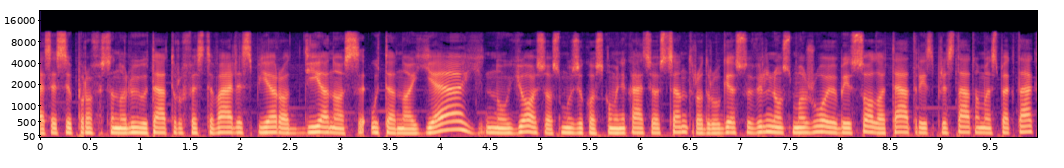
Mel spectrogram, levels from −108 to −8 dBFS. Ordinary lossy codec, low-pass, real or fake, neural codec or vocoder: MP3, 96 kbps; 10.8 kHz; real; none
